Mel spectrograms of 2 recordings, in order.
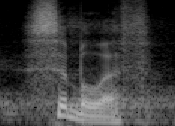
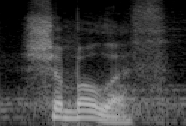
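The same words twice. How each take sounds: First: Sibboleth begun with S in place of SH; failed attempt at Shibboleth, starting on plain S; mispronounced password. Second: SHIBBOLETH begun with a clear SH sound; correct password pronunciation. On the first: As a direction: say Sibboleth with a hissed S, missing the SH. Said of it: "could not pronounce it right". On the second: Acted. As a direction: say Shibboleth with a hushing SH at the start. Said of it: "then they would say to him".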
